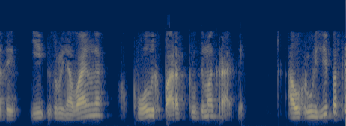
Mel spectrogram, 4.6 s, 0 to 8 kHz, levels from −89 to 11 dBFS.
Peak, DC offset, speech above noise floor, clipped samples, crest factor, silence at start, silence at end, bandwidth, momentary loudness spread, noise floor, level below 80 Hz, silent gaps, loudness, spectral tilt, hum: -12 dBFS; under 0.1%; 36 dB; under 0.1%; 20 dB; 0 s; 0 s; 3.9 kHz; 12 LU; -65 dBFS; -90 dBFS; none; -30 LUFS; -8.5 dB/octave; none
